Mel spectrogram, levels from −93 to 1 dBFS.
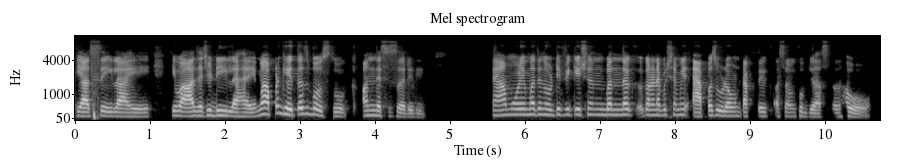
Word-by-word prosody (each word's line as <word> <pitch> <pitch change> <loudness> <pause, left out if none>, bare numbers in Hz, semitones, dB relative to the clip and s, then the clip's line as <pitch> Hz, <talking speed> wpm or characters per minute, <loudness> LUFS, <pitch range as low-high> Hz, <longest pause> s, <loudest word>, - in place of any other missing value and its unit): की 175 - -2
आज 160 -1 +6
सेल 165 -3 -2
आहे 150 -1 0 0.3
किंवा 185 -2 +3
आज 170 - +4
ह्याची 180 +3 0
डील 185 -3 +1
आहे. 155 -1 +2
मग 225 +8 +4
आपण 240 +4 +5
घेतच 240 +1 +4
बसतो 165 -8 -3 0.2
अननेसेसरीली. 155 -9 -4 0.9
त्यामुळे 215 +3 +1
मग 225 +1 0
ते 230 - -2
नोटिफिकेशन 220 0 -2
बंद 215 0 +1 0.3
करण्यापेक्षा 205 0 0
मी 215 - -2
ॲपच 190 +6 +3
उडवून 175 -2 -1
टाकते. 160 0 -4
असं 150 -1 -10
खूप 155 -4 -11
जास्त 135 +1 -6 0.2
हो. - - -3
185 Hz, 155 wpm, -27 LUFS, 160-215 Hz, 0.9 s, आज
